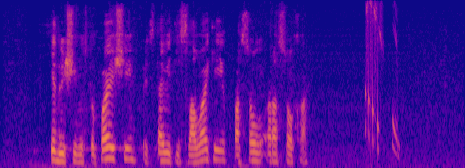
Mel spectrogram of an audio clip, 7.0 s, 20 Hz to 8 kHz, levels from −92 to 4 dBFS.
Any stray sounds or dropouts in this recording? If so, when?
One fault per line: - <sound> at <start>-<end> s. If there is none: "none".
- chirp at 5.5-6.0 s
